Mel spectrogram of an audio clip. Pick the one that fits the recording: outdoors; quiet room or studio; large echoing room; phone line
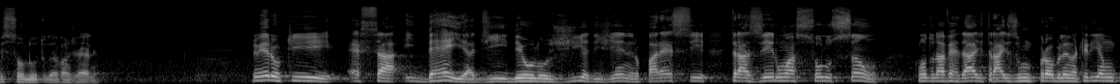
large echoing room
